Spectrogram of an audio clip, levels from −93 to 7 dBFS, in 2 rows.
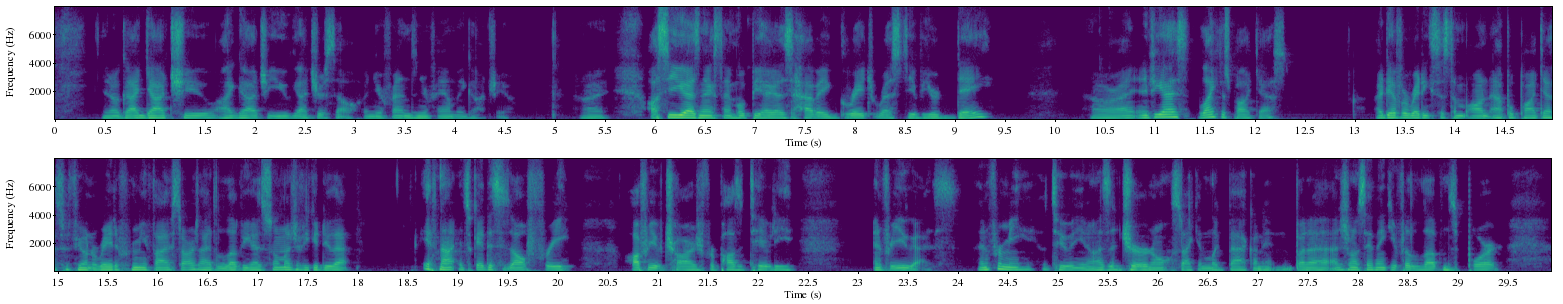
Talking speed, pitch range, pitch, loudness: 250 wpm, 120-135 Hz, 125 Hz, -30 LUFS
